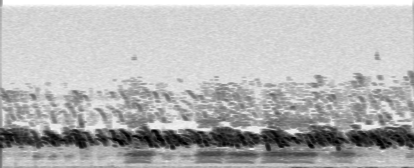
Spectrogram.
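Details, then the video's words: About sixty domestic chicken chicks playing around a toy puppy teddy give a dense, continuous chorus of high, rapid peeps, with a man's voice talking in bursts underneath and some low thumps. "silly chicks chirping"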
